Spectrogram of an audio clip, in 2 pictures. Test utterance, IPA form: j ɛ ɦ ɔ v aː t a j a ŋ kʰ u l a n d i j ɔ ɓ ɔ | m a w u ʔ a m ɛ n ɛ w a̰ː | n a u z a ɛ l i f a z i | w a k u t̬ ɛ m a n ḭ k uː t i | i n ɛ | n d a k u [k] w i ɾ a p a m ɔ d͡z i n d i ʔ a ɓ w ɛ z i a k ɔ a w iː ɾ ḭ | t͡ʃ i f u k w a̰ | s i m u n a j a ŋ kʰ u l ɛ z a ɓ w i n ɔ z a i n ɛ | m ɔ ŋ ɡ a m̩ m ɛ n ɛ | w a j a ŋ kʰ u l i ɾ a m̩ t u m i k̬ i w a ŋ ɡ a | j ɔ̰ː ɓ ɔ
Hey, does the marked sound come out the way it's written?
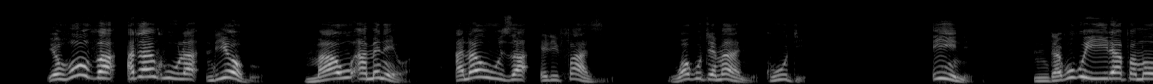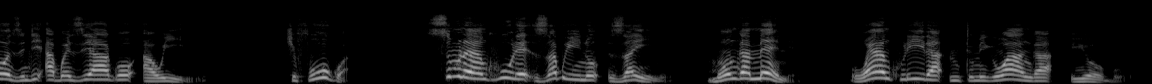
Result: yes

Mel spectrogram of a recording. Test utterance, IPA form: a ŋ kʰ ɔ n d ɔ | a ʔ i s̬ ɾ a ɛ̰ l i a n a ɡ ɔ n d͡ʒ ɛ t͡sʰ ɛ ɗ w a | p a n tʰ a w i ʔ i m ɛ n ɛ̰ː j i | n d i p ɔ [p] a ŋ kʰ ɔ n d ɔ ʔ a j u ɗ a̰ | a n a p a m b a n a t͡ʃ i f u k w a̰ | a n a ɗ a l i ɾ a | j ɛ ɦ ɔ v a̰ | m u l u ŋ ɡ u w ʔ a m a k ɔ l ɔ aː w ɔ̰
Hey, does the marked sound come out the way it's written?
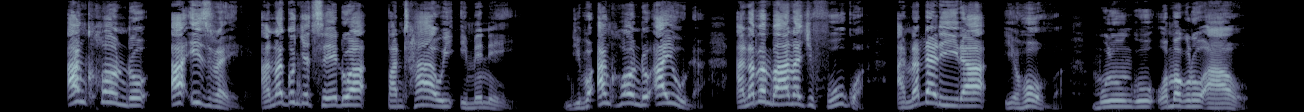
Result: no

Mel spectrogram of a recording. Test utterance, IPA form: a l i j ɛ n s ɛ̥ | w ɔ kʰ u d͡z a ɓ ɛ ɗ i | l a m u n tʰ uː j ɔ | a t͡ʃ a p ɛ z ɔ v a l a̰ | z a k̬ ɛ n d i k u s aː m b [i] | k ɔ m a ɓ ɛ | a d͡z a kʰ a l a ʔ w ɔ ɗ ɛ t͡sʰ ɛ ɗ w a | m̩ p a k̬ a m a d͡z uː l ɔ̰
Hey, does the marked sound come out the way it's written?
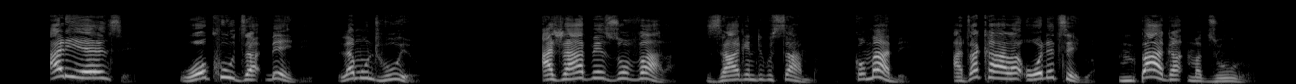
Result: no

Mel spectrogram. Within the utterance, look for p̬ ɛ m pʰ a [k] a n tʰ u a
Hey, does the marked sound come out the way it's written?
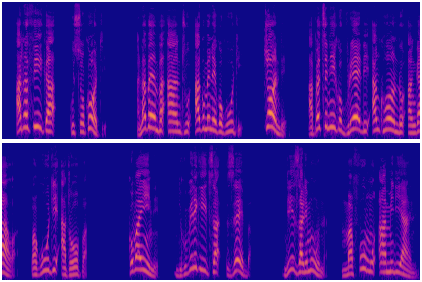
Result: no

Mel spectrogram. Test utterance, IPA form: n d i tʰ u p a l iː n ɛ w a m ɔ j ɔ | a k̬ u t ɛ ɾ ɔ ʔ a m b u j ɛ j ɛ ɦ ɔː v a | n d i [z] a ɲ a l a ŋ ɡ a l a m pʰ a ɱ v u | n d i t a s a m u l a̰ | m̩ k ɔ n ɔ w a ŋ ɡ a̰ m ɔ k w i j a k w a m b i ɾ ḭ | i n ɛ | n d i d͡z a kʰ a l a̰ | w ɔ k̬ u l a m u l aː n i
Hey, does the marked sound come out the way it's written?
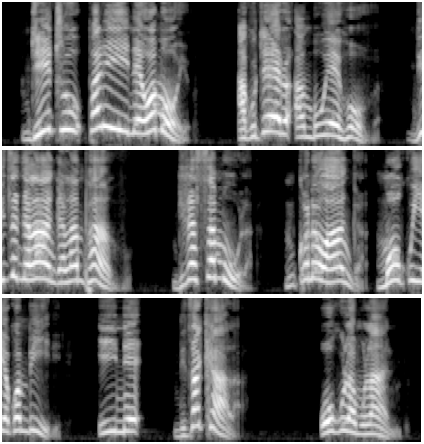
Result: no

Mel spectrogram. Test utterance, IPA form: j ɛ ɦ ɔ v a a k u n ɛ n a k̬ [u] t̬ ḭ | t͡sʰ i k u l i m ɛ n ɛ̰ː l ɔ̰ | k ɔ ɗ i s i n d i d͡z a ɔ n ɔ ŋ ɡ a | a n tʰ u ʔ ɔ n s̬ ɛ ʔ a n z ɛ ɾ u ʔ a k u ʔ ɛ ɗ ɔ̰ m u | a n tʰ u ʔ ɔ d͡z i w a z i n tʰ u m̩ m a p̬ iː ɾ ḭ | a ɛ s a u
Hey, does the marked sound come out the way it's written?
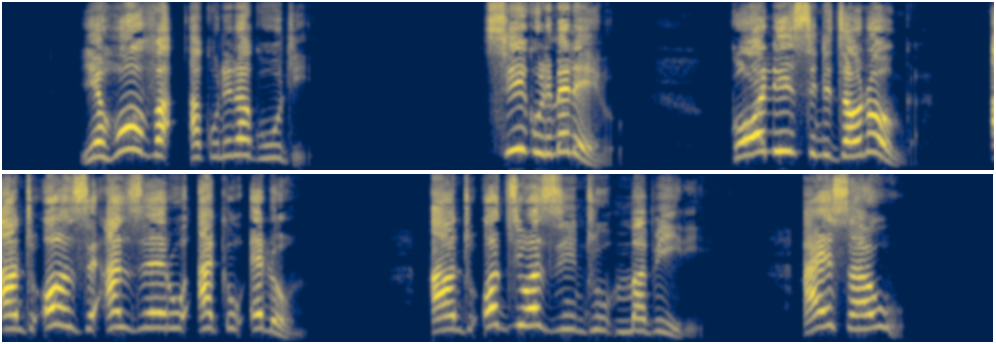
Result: no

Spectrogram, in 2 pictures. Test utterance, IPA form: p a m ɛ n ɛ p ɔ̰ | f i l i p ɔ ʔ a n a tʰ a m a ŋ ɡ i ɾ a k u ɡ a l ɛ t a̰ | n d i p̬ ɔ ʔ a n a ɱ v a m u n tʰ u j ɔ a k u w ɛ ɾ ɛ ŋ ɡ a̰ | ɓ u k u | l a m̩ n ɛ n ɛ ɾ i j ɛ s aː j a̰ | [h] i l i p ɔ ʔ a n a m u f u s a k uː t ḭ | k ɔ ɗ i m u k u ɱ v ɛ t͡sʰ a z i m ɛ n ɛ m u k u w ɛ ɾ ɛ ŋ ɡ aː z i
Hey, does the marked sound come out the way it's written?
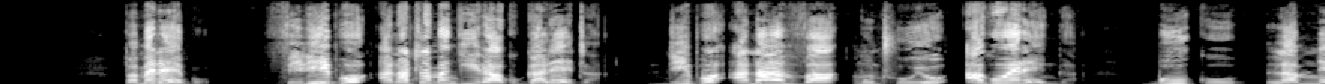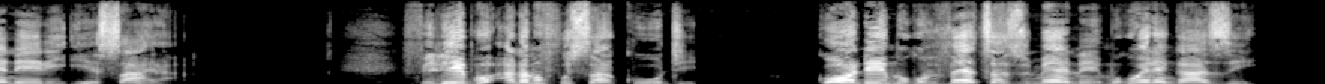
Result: no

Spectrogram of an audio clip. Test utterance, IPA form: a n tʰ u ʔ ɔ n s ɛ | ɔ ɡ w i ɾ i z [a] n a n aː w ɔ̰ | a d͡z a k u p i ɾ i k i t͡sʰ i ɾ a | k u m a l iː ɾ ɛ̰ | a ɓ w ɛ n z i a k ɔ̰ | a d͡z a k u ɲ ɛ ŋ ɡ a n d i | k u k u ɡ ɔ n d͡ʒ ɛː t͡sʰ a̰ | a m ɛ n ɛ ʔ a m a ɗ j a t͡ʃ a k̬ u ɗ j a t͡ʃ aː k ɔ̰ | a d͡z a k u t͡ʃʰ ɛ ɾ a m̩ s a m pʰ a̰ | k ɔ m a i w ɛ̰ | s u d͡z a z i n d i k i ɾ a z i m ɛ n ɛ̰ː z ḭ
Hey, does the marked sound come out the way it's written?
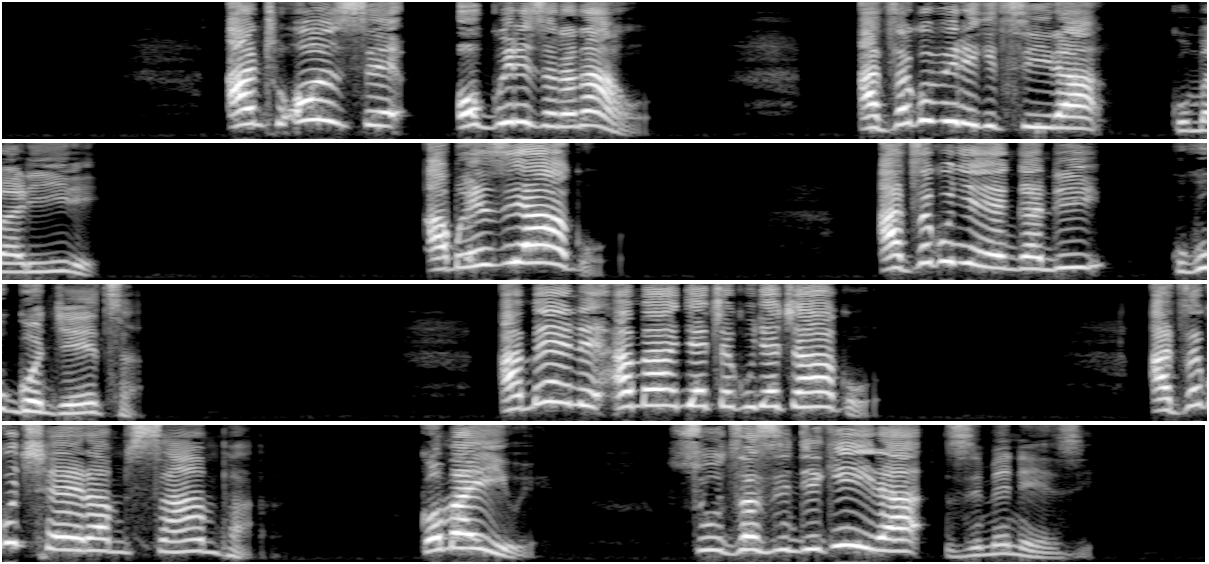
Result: yes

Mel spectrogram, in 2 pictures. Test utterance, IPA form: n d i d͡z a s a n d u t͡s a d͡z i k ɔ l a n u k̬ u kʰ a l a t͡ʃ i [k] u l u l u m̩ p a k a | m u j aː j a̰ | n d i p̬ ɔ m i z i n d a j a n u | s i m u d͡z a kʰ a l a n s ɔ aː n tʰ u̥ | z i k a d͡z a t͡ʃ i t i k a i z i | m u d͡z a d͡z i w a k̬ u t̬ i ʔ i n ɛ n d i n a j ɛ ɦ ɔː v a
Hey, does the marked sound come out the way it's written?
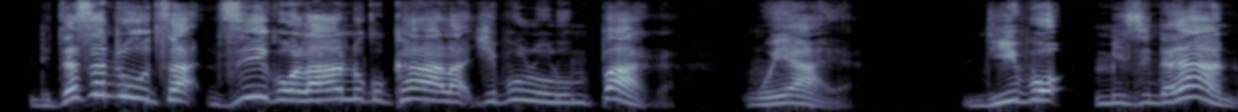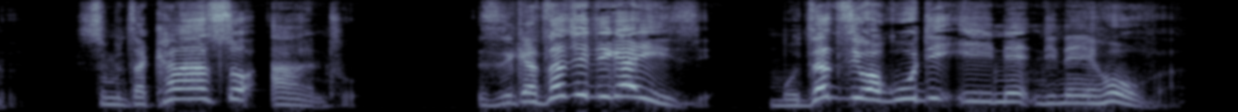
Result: no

